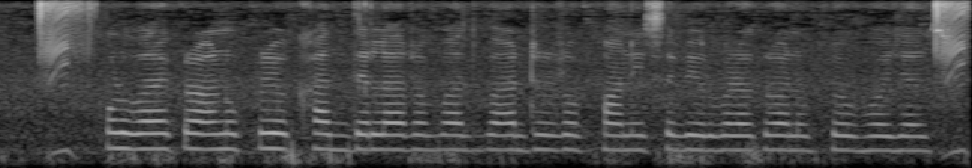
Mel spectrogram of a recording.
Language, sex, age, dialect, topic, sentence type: Maithili, female, 18-24, Angika, agriculture, statement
